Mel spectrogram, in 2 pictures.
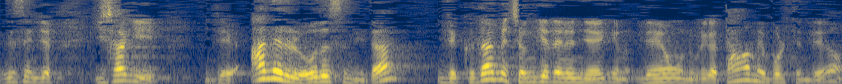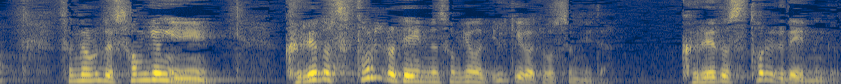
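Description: A male pastor preaching a sermon, telling stories with lively acted-out dialogue. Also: a little high. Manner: lively storytelling, acts out dialogue in quotes.

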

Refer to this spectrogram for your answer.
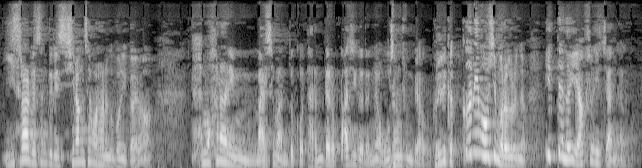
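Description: Man, pastor, husky voice, lively swooping pitch, long hall reverb, questions the congregation. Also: fast talker. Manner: asks the congregation frequent questions. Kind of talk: Bible teaching sermon.

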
